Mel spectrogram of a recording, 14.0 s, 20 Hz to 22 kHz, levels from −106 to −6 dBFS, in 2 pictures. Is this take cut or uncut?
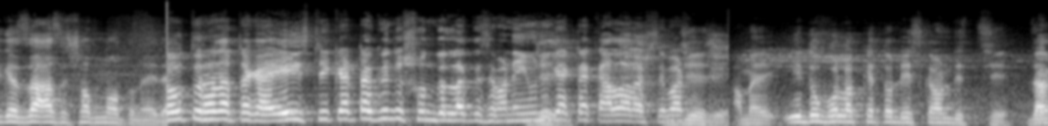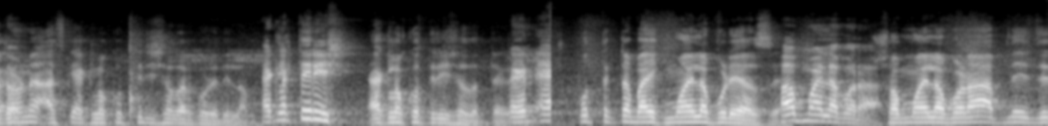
cut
